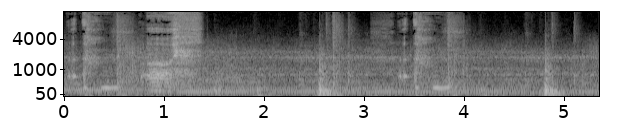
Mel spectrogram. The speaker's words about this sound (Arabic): الباب لا يفتح.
